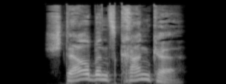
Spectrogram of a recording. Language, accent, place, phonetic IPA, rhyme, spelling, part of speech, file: German, Germany, Berlin, [ˈʃtɛʁbn̩sˈkʁaŋkə], -aŋkə, sterbenskranke, adjective, De-sterbenskranke.ogg
- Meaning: inflection of sterbenskrank: 1. strong/mixed nominative/accusative feminine singular 2. strong nominative/accusative plural 3. weak nominative all-gender singular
